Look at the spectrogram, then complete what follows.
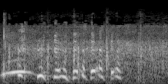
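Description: A short burst of audience applause for a Huawei trainer from the eastern zone being introduced, a dense steady patter of many hands clapping, with a few voices calling out over it.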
